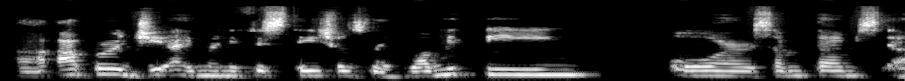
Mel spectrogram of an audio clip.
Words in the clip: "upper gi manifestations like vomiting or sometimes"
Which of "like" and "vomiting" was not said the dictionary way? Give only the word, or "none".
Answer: vomiting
